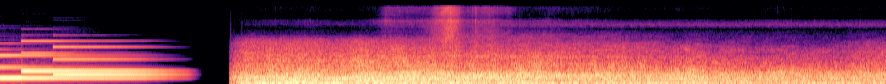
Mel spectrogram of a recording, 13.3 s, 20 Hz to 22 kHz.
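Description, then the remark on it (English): A few ringing chime tones fade out, then after a brief gap a helicopter roars in loud at night, around 9:34 p.m., its heavy rumbling drone holding steady for about ten seconds with no talking. “Okay, that's amplified helicopter activity”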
